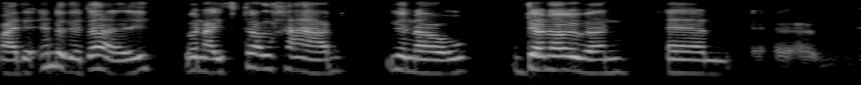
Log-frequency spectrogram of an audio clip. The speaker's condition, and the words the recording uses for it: Deafness. So I had to learn how to lip read, how to speak again, and how to walk again.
